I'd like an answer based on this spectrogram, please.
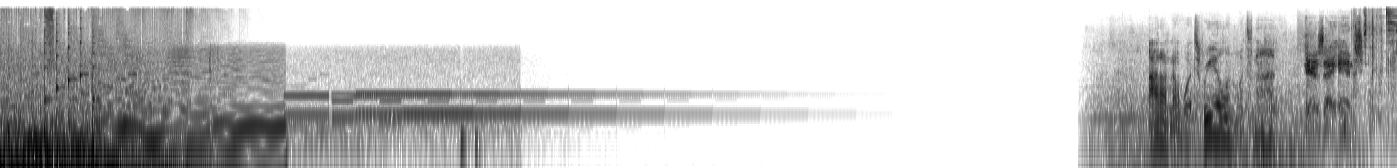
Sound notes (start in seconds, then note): none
